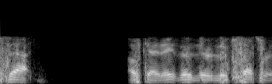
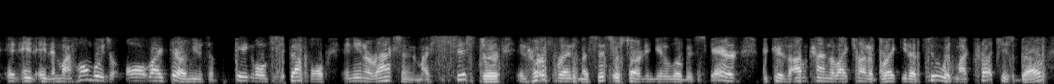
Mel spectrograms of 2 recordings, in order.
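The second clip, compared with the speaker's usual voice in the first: normal talking voice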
